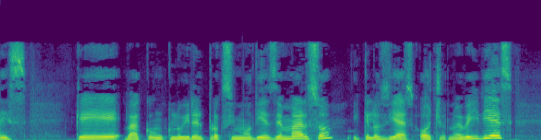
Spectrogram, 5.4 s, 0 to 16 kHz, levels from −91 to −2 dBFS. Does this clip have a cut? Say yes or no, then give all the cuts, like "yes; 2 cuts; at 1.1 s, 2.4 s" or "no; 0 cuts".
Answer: yes; 1 cut; at 1.2 s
